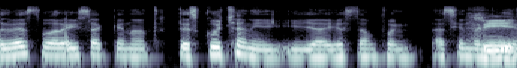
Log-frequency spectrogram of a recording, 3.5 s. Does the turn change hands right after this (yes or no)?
yes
